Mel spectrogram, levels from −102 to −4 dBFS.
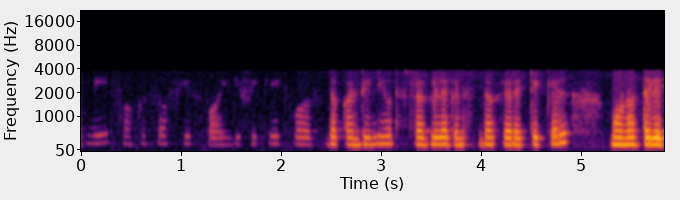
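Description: From 2.12 s to the end of the clip, automatic gain rising occurs: the gain control judges the input too quiet and steadily increases its gain. The speech and the background noise swell together, growing gradually louder over several seconds within the band-limited, telephone-like sound.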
